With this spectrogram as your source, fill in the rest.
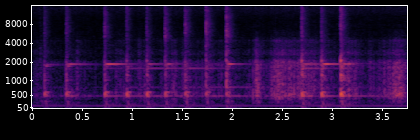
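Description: A series of light taps on a 1950s GE P672A AC/battery portable tube radio rings out through its speaker as short metallic pings, with tones near 530 Hz and about 1.8 kHz over a steady low hum. The ringing shows that its glass 1-volt DC battery vacuum tubes are quite microphonic, which is common for that tube type.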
